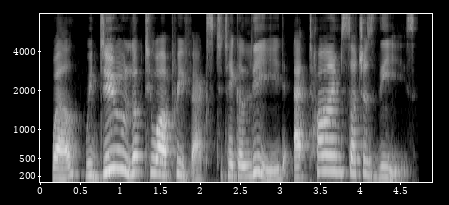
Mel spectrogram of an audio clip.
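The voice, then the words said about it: Pompous, self-important character voice. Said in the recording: “in a good imitation of Percy's most pompous manner”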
